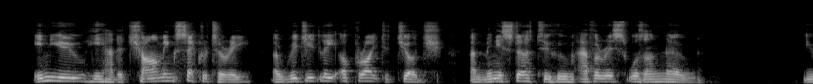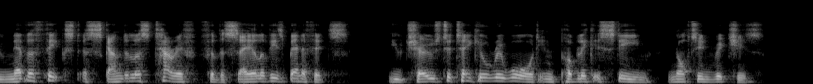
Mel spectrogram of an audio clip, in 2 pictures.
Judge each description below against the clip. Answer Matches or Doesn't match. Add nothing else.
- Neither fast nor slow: Matches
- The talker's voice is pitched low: Matches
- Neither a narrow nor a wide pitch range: Matches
